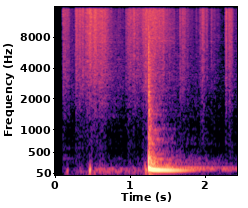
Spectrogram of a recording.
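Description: A single deep drum hit from a music backing track about a second in, its pitch sinking as it rings out, after a softer thud just before.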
